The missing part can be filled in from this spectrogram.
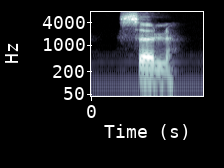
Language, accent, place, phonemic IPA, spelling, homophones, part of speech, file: French, France, Lyon, /sœl/, seule, seul / seuls / seules, adjective, LL-Q150 (fra)-seule.wav
- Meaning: feminine singular of seul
